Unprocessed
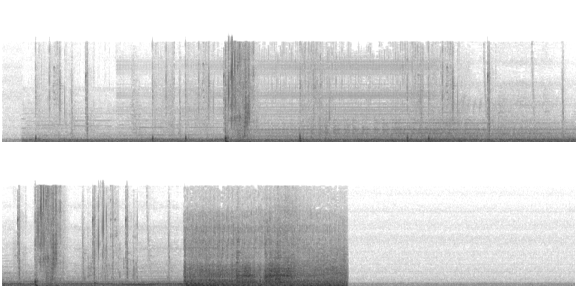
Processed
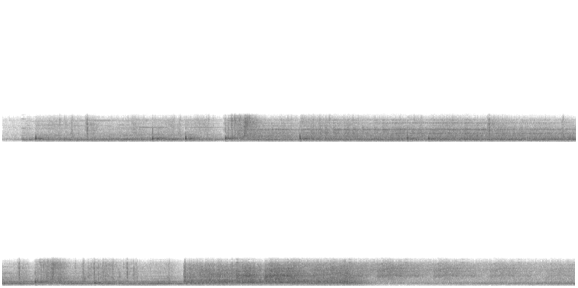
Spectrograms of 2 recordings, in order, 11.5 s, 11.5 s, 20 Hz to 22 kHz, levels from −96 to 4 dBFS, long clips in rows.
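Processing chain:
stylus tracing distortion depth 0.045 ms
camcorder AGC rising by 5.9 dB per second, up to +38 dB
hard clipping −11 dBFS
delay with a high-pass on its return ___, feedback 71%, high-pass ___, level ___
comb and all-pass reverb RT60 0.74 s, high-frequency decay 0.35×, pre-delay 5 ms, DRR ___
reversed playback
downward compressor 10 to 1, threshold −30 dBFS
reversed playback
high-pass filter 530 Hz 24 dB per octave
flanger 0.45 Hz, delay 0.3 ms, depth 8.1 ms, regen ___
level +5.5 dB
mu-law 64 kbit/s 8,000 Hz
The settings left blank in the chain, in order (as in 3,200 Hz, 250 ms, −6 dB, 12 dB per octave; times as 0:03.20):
563 ms, 2,200 Hz, −16 dB, 7 dB, −87%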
